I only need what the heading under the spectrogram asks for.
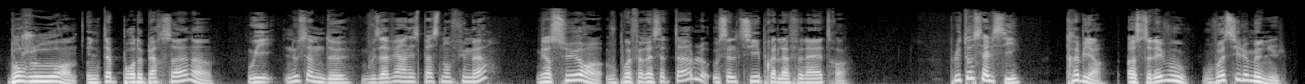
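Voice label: Conversation Restaurant French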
